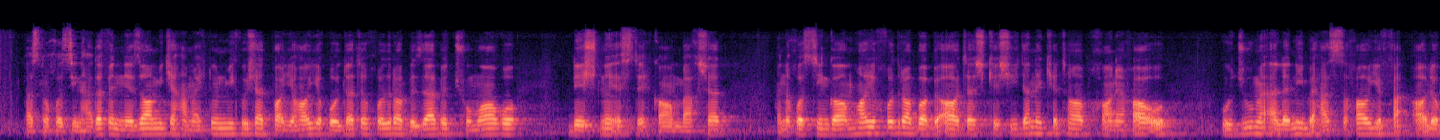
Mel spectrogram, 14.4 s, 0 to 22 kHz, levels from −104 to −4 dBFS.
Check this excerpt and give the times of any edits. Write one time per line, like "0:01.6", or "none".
none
